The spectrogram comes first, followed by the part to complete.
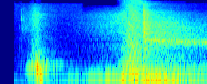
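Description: Intro whoosh sound effect: a short low thump, then a rising swish that swells to a peak over a low rumble.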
